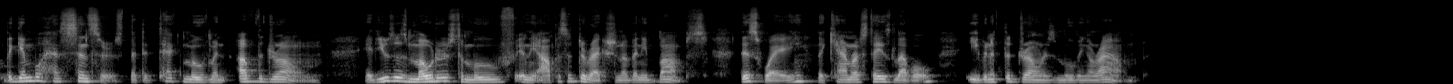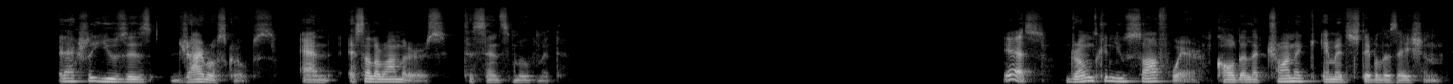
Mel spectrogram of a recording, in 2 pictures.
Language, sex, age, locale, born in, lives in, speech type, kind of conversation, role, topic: English, male, 30-34, en-US, United States, United States, read, expert-assistant, expert, How does a drone’s camera stabilize footage?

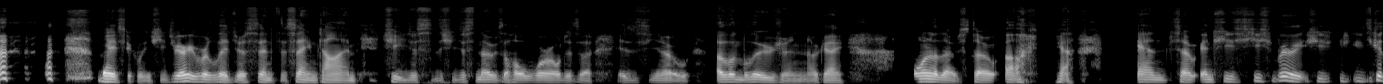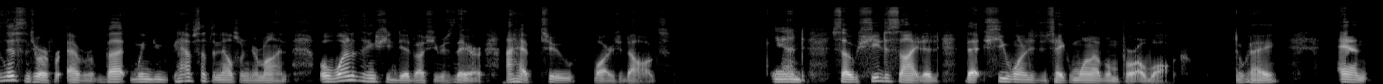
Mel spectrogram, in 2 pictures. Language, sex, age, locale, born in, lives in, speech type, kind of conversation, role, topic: English, female, 65-69, en-US, United States, United States, conversation, advice, user, How can I manage work and family demands without burning out?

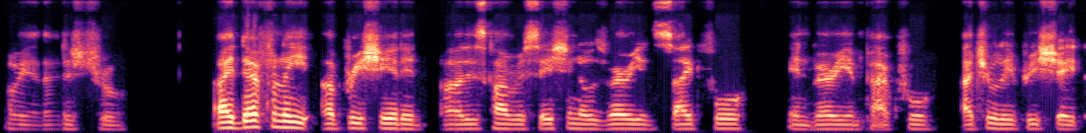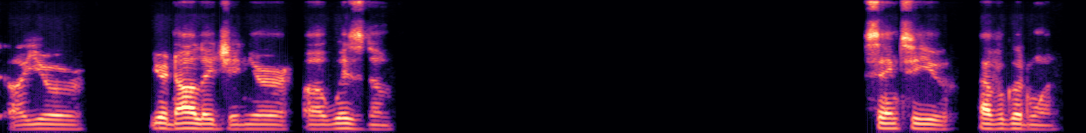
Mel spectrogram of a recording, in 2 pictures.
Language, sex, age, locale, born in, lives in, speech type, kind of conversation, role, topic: English, male, 35-39, en-US, United States, United States, conversation, unstructured, none, What song brings back strong memories for you?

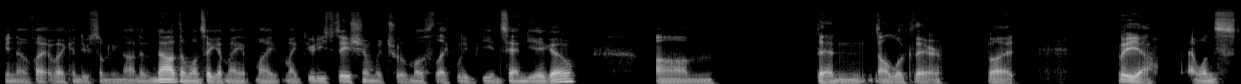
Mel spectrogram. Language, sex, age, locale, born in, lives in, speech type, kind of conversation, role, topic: English, male, 25-29, en-US, United States, United States, conversation, unstructured, none, What actions, words, or rituals help you reconnect after a disagreement, and why do they deepen your connection?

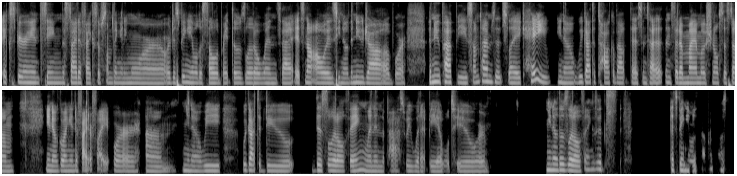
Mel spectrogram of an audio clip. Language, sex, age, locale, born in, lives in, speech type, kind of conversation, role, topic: English, female, 30-34, en-US, United States, United States, conversation, unstructured, none, How do you celebrate big and small wins in your relationships?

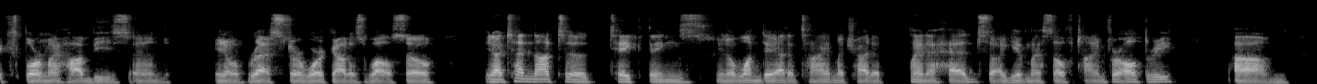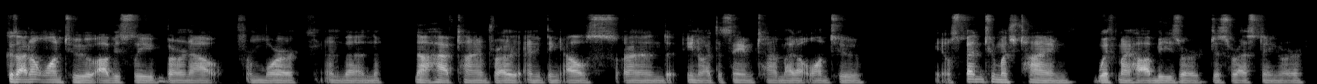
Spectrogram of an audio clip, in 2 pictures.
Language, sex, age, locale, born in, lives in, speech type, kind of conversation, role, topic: English, male, 25-29, en-US, India, United States, conversation, unstructured, none, How do you balance homework, hobbies, and rest?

